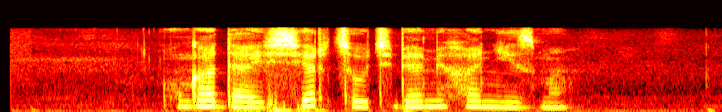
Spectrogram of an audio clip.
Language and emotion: Russian, neutral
